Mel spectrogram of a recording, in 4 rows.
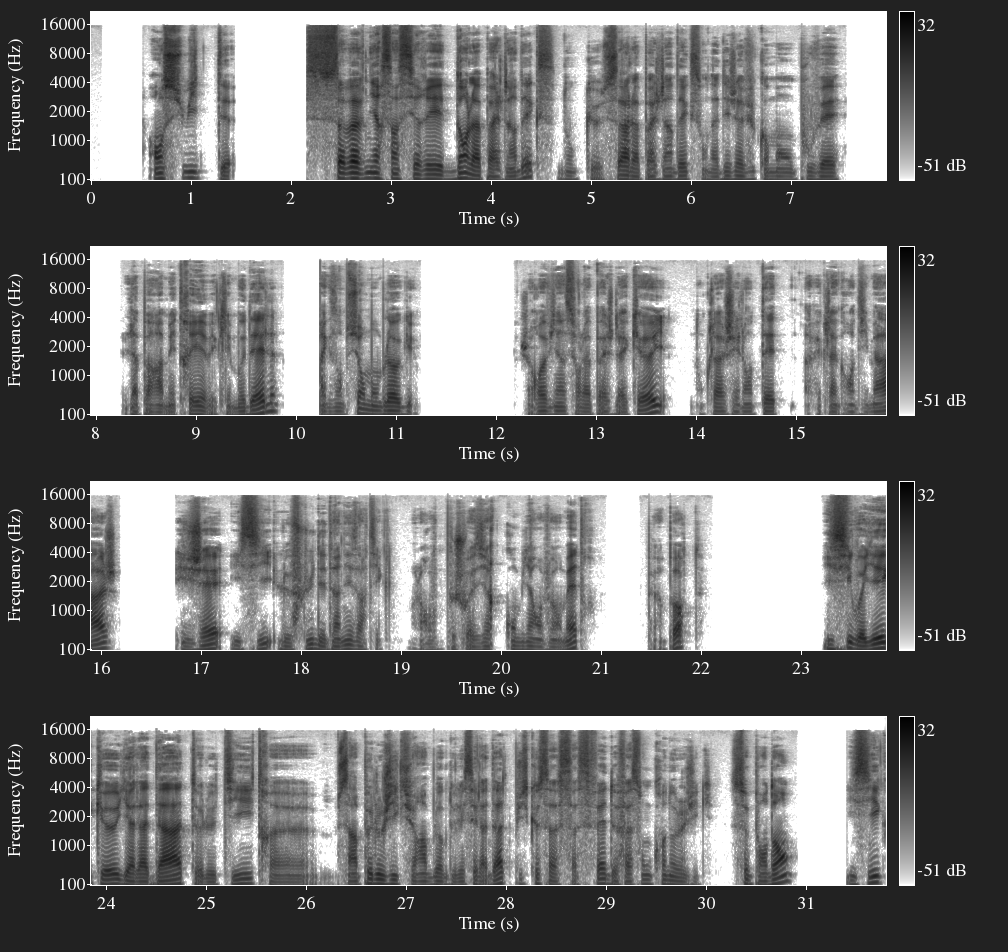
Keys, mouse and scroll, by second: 10.4 click, 11.4-12.4 scroll up 6, 12.9 click, 15.5-16.3 scroll down 4, 17.2 scroll down 2, 17.9 scroll down 2, 18.5-20.7 scroll down 8, 20.9-22.2 scroll up 6, 22.5 scroll up 2, 23.1 scroll up 2, 23.7 scroll up 2, 30.4 scroll up 2.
